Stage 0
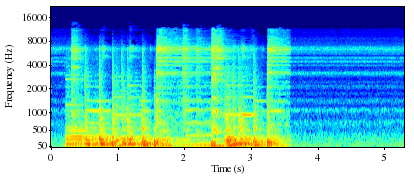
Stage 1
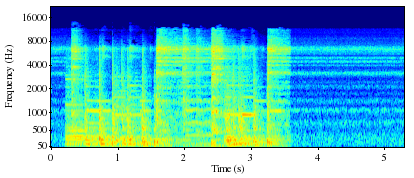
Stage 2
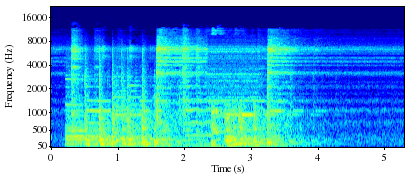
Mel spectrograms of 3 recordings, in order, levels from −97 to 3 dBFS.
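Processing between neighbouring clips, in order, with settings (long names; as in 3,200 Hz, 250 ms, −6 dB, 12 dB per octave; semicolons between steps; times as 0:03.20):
high-pass filter 650 Hz 6 dB per octave; level +2.5 dB
repeating echo 341 ms, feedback 43%, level −13 dB; healed spectral selection 0:02.36–0:03.05, 1,400–9,700 Hz after; level −8.5 dB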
